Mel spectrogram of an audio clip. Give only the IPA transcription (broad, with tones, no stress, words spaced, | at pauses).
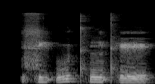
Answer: si˨ʔu˦ t̪ʰĩ˧t̪ʰe˨˩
